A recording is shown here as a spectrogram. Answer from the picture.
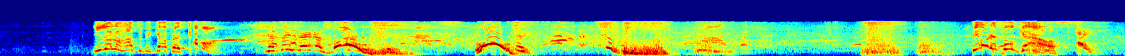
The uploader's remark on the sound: Preached at the Healing Jesus Campaign in Kwekwe, Zimbabwe.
